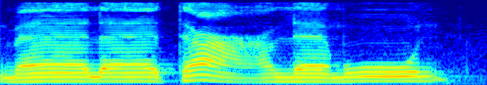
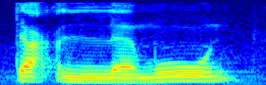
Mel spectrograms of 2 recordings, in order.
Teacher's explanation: إذا اختلست حركة العين سوف لا شعوريا تشدد اللام · Shown in: second take · فامسك الحروف وقل ما لا تعلمون، لا تقل تعلمون هكذا. · Term: اختلاس لحركته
